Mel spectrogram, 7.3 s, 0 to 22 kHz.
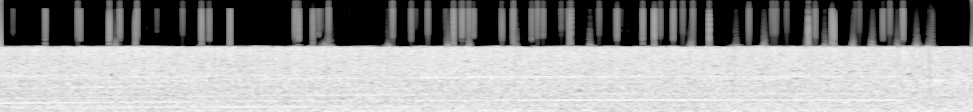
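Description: Rotax Max Junior 125cc two-stroke kart engine at full throttle, heard from onboard: its buzz climbs in pitch over the first second or two, holds steady, then drops near the end as the throttle comes off for a corner. Heavy wind noise rushes under it.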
